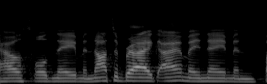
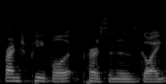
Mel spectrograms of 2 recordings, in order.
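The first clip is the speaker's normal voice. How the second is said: ordinary delivery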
